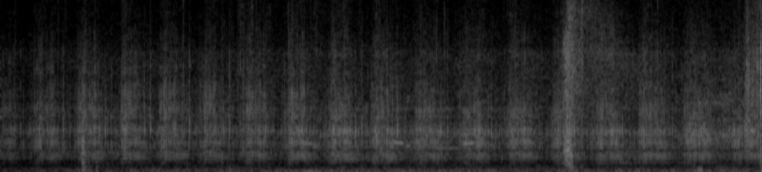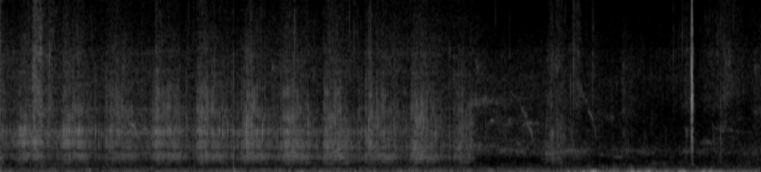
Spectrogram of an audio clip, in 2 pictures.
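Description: Outdoor wildlife chorus: dense, high, wavering chirping that keeps on until it fades out about twelve seconds in. A few sharp knocks sound over it, the clearest about six seconds in.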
